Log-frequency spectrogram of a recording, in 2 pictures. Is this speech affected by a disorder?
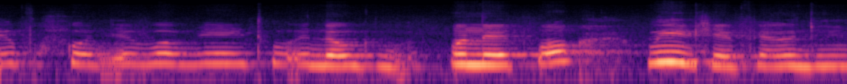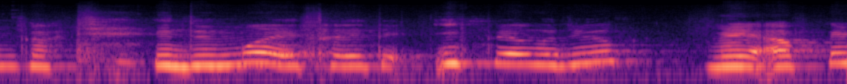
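Yes: cerebral palsy; from birth, uses wheelchair.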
